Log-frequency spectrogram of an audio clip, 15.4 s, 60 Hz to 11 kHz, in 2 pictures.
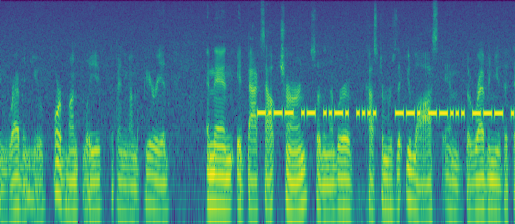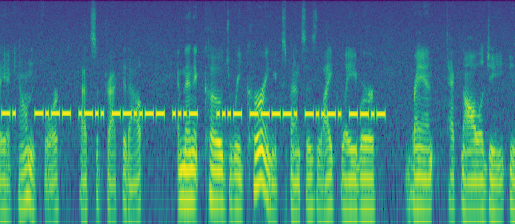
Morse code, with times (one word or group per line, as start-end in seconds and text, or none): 3.9-5.6 YAFH
5.9-7.9 G7OR
8.2-10.7 YL,V
11.0-13.5 V9/Q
